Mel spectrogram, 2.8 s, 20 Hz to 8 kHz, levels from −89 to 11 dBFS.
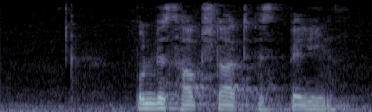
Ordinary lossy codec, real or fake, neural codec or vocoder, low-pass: MP3, 32 kbps; fake; codec, 16 kHz, 8 kbps, FreqCodec, larger model; 7.2 kHz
